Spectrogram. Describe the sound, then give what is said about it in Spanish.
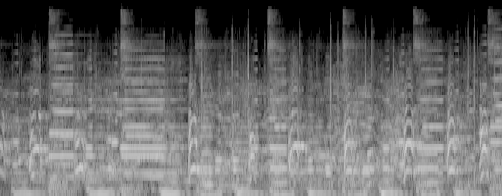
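A dog barks in short, regular bursts, clear, over loud, lively festive music that plays throughout, at a sailors' party on the deck of a sailing ship. “Un perro corre feliz entre ellos.”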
